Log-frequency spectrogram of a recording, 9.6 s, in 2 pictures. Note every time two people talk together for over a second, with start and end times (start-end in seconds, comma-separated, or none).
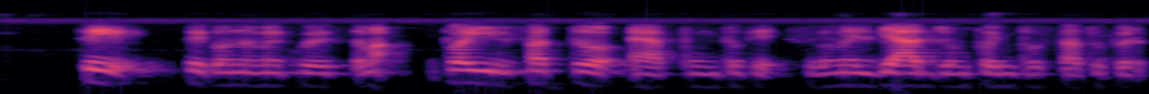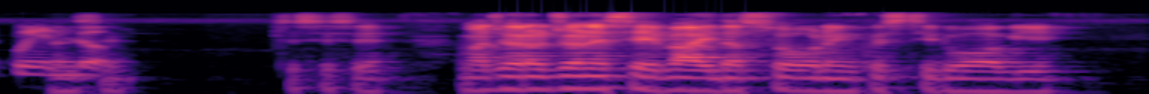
none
